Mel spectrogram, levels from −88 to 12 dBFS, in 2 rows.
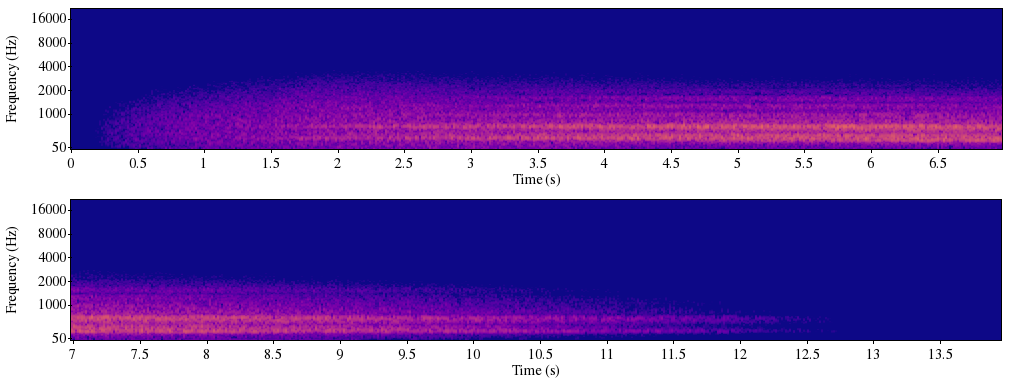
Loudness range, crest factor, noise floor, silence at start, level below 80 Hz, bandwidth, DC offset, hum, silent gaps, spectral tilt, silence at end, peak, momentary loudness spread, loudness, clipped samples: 16 LU; 18 dB; -89 dBFS; 0.7 s; -72 dBFS; 3.8 kHz; under 0.1%; none; none; -7.5 dB/octave; 2.75 s; -20 dBFS; 19 LU; -37 LUFS; under 0.1%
